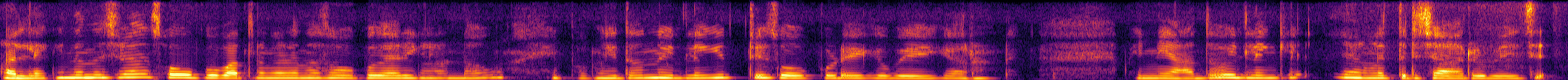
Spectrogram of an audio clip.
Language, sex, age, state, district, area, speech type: Malayalam, female, 45-60, Kerala, Kozhikode, urban, spontaneous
